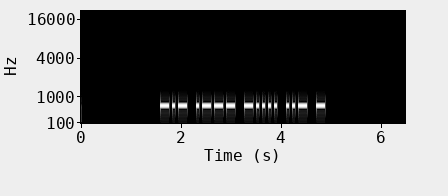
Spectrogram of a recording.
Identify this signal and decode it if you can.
Morse code, heard as a keyed tone, about 20 wpm, 700 Hz. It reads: KJ6UT
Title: Speed Racing - USA 2x2 Call Signs 17wpm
